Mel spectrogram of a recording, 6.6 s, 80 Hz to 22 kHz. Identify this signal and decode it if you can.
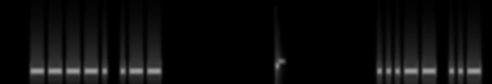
Morse code, heard as a keyed tone, about 20 wpm, 700 Hz. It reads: 9W 3U
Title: Single-Letter Single-Number 20wpm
